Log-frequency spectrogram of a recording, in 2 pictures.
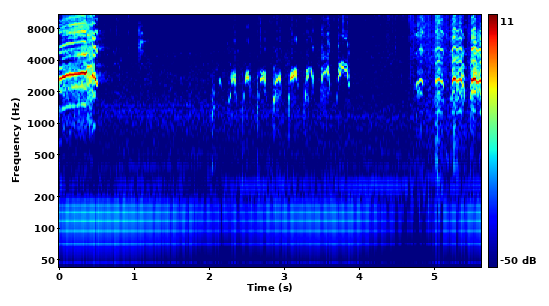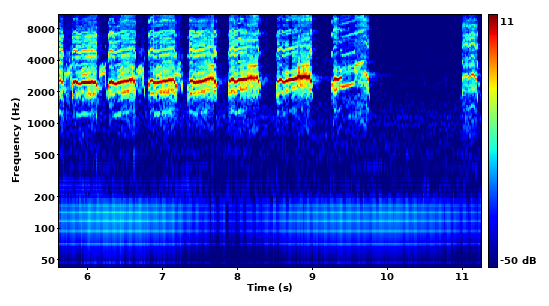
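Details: At a Charlo nest, an osprey calls during dinner on a July 2019 afternoon: a soft run of thin rising peeps, then a louder series of strong, evenly spaced whistled yelps, nearly two a second, over a low electrical hum.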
